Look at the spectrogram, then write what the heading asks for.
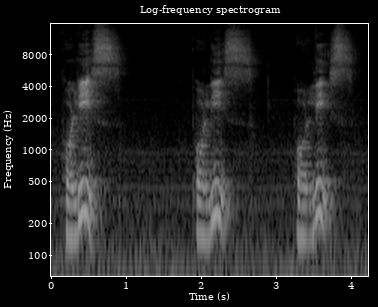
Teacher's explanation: c'est une origine française, donc l'accentuation se fera sur la deuxième syllabe, c'est-à-dire, on va dire police, police, police.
